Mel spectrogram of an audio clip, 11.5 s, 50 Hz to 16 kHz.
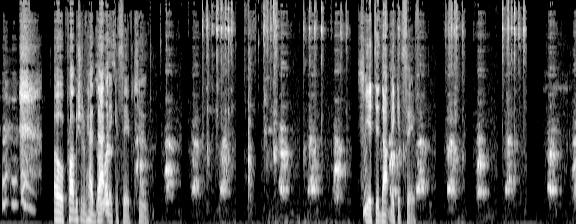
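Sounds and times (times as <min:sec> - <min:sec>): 
speech: 0:01.1 - 0:03.1, 0:07.2 - 0:08.4
dog barking: 0:02.8 - 0:04.8, 0:05.6 - 0:07.0, 0:07.7 - 0:10.4, 0:11.0 - 0:11.5.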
